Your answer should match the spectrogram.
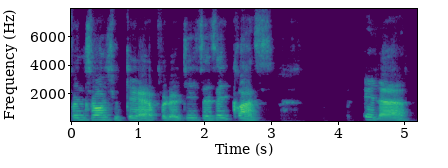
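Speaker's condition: Cerebral palsy; projects voice in noise

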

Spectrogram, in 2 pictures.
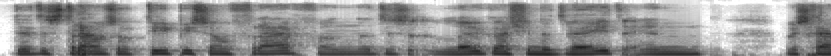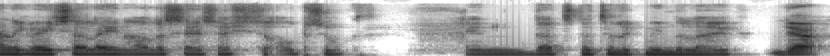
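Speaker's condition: No condition

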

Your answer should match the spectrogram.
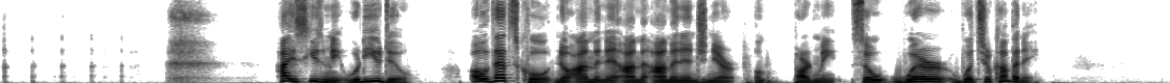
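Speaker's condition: Stuttering; past inability to say things in the moment, considers own voice unusual; repeated sounds, repeated words

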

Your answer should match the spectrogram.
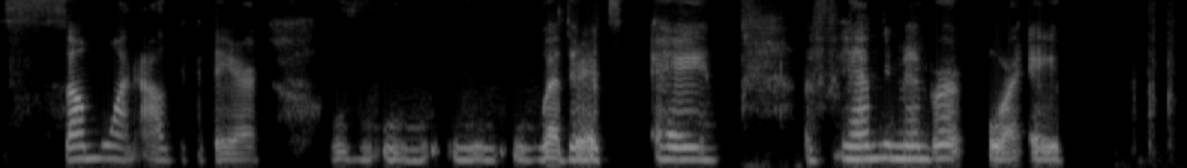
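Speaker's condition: Stuttering; long-standing stutter, years of speech therapy, severe stuttering and painful speeches in high school, not cured; two new techniques since The Steve Harvey Show, where Steve Harvey helped her speak fluently; less stuttering when unobserved, with close friends, or arguing, more when upset; repeated words, blocks

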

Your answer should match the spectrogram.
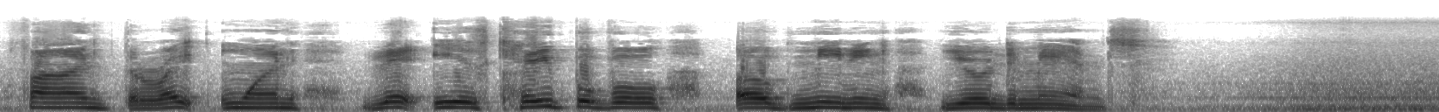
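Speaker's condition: Cerebral palsy; cerebral palsy from birth

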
